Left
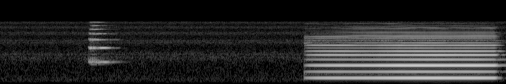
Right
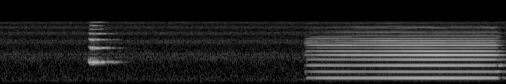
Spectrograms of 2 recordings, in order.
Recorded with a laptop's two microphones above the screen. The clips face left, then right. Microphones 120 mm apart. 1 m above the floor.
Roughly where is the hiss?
I don't hear a hiss.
